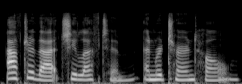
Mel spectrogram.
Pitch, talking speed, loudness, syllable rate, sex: 220 Hz, 200 wpm, -20 LUFS, 4.8 syllables/s, female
